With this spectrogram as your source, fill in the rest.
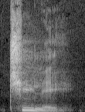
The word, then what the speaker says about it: Chile: of the country Chile in Spanish this is pronounced Chile Chile Chile Chile of course he's playing octus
